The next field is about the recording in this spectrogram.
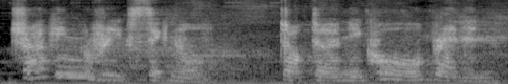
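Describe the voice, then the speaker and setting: A woman voicing an impersonal ship computer in a game, making slow, clipped announcements. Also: low-pitched, very animated, a bit bright, reverberant, recorded from a distance, faint music behind, exaggerated voice.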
